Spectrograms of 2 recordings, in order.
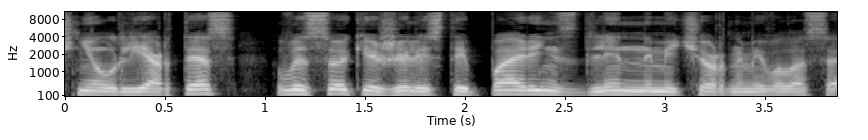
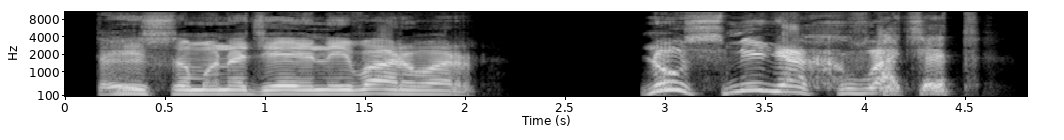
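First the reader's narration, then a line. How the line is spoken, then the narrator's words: Growl. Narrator (Russian): прорычал Хрун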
